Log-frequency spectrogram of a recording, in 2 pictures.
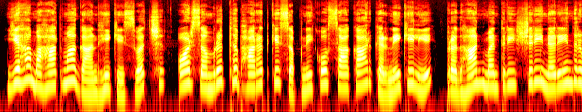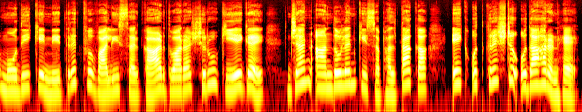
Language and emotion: Hindi, neutral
